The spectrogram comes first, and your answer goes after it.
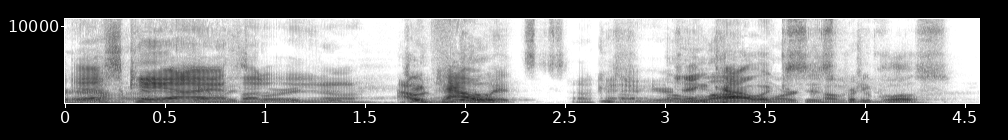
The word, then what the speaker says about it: Jankowicz: Nina Jankowicz. Oh man, Nina I'll tell you what. Jankowicz. Oh, I thought you said Jankowski, and I was going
